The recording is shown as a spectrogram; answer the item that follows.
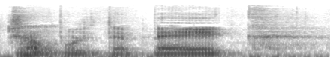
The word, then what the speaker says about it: Chapultepec: Que no lo podían pronunciar bien, entonces le quitan la TL y le ponen una C, un sonido Como K, ¿no? Chapultepec. Así es, por en realidad es ejemplo. Chapultepetl, ¿no?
